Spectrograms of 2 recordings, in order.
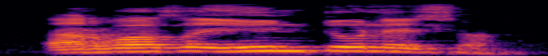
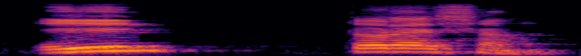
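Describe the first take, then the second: First: Said in the usual way. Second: ইনটোনেশন said slowly, each syllable spelled out for students; slow clear term. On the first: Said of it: "teacher introduces the term". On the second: Shown as a demonstration. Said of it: "teacher repeats the term slowly". (ইনটোনেশন ধীরে ধীরে, প্রতিটি অক্ষর স্পষ্ট করে)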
